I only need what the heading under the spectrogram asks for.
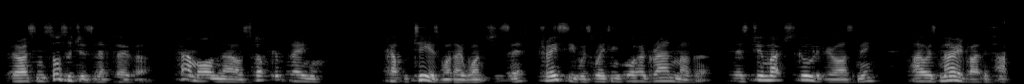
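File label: male speech; SiSEC10; underdetermined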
